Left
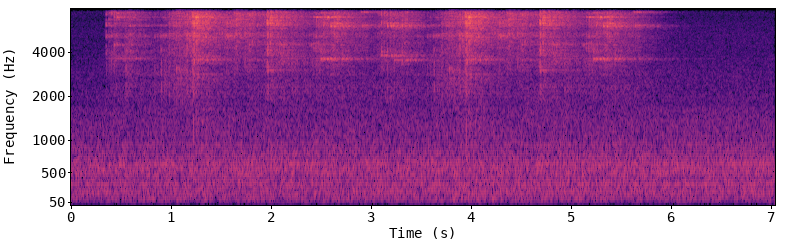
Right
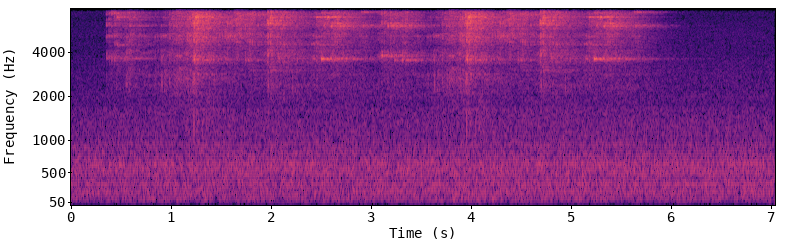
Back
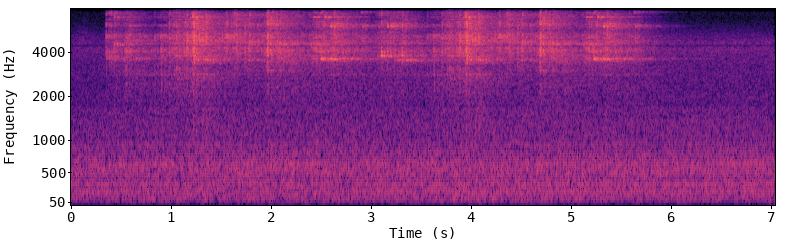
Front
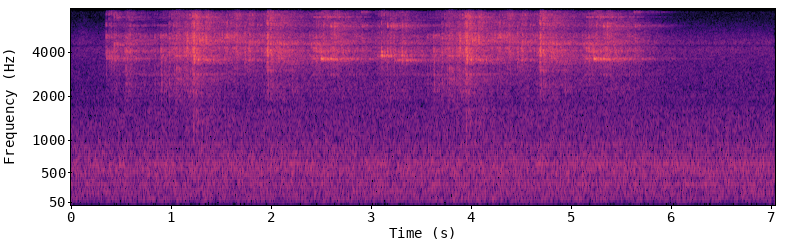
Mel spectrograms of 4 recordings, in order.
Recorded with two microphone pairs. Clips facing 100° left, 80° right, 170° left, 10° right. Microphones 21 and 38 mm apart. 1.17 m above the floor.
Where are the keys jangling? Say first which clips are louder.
Left 1 dB, even; 75° left, 7 m.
